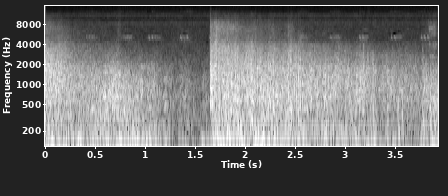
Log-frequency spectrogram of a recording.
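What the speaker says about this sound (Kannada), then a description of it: "ಗುಡುಗು ಸಿಡ್ಲು ಯಾವ ಕ್ಷಣದಲ್ಲಿ ಮಳೆ ಬರುತ್ತೋ" Rolling thunder fills a film scene, loud and continuous, with a sudden sharper crack partway through that sustains into a broad rumble.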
